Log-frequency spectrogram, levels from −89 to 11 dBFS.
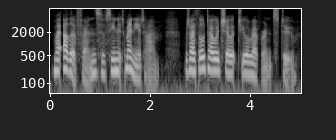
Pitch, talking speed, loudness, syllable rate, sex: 185 Hz, 240 wpm, -20 LUFS, 5.7 syllables/s, female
